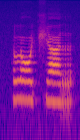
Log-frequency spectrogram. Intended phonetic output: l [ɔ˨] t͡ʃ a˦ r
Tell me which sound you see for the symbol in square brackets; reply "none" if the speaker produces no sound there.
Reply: ɔ˦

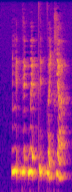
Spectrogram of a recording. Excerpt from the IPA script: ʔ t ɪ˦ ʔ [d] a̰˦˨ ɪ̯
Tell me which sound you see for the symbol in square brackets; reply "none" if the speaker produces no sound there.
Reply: d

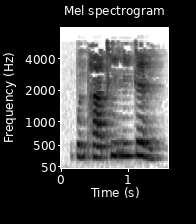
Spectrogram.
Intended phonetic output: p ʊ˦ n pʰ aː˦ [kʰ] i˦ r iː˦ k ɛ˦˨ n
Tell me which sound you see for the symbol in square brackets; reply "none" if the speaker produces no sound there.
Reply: tʰ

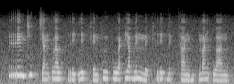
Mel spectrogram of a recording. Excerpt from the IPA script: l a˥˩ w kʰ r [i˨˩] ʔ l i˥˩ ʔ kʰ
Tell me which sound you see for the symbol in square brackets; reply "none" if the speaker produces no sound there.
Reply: i˨˩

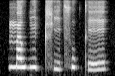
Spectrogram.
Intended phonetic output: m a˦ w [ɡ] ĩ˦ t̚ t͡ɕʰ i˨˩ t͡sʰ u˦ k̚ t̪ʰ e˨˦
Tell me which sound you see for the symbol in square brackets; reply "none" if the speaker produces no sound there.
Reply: ɡ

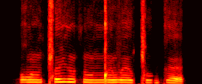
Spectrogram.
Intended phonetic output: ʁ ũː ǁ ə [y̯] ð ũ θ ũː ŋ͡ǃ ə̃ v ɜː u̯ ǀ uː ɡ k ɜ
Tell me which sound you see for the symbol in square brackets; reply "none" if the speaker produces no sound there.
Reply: y̯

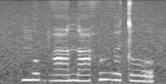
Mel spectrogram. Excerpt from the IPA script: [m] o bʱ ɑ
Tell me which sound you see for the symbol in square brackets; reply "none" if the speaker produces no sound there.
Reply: m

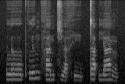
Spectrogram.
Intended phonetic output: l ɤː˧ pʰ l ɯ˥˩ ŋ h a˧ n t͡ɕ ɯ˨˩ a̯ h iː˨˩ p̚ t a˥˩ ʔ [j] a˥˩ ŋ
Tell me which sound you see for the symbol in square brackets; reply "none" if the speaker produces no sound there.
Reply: j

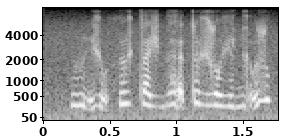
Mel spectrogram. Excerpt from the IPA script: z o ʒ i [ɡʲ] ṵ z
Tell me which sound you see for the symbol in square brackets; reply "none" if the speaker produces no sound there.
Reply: ɡʲ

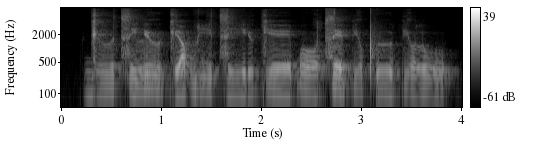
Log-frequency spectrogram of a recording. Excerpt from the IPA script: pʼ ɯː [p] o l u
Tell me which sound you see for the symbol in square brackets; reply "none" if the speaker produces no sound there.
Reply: pʲ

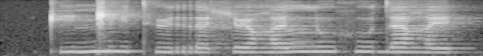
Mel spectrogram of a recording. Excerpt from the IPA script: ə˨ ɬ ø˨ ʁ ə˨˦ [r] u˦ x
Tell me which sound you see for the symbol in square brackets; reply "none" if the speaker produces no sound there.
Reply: lː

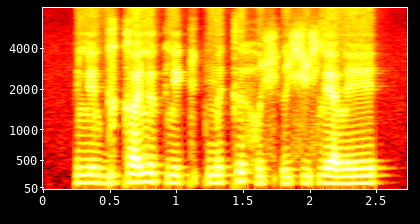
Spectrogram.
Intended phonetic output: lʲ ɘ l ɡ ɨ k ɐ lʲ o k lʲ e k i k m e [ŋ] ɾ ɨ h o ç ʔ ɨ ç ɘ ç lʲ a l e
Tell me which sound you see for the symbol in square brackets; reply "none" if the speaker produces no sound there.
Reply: k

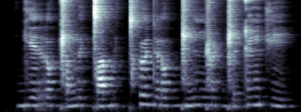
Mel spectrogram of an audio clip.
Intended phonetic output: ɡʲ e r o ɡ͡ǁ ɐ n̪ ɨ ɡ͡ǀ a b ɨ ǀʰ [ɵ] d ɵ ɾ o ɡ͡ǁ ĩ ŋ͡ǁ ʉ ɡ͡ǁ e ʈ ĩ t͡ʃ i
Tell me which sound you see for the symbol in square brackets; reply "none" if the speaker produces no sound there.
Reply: ɵ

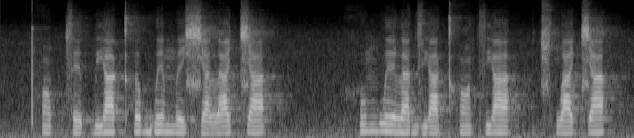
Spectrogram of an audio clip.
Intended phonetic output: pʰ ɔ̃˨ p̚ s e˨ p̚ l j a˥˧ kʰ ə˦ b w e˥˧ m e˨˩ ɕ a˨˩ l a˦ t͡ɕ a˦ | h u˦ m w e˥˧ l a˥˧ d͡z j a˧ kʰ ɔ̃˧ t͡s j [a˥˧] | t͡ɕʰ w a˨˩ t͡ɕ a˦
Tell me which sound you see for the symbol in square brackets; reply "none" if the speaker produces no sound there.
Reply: a˥˧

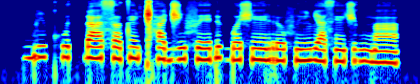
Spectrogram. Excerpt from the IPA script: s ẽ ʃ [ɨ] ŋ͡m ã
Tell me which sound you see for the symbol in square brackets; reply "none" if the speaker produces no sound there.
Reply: ɨ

